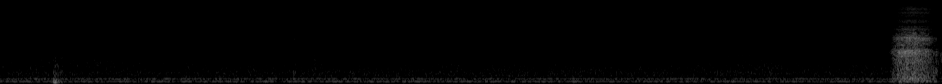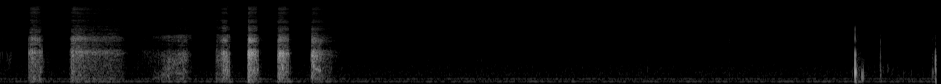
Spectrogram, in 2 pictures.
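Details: Sneezing and snorting in someone with bad seasonal allergies: quiet room, then a cluster of about seven wet, snorting, sneeze-like bursts over four seconds, with a faint sniff at the end.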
